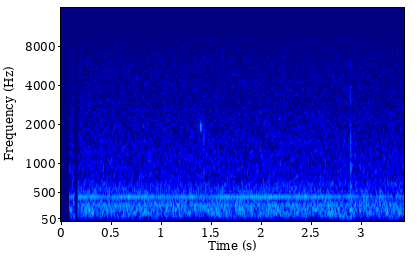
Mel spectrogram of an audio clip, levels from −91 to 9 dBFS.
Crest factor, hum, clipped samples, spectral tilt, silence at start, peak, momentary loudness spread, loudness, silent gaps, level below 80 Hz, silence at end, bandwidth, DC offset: 16 dB; none; under 0.1%; -4.5 dB/octave; 0.05 s; -46 dBFS; 1 LU; -61 LUFS; none; -82 dBFS; 0 s; 11.5 kHz; under 0.1%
